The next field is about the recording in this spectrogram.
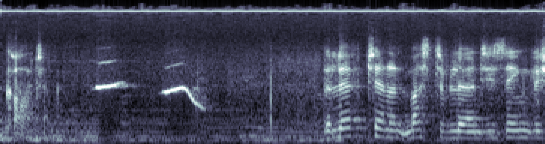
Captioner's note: whistles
